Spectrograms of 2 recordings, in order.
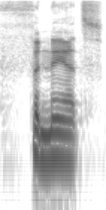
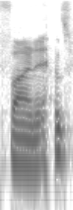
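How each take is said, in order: First: The word is said the Texan way. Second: The word is said the standard, non-Texan way. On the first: "I've heard Texans call it finance" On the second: "as opposed to finance"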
